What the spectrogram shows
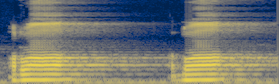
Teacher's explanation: pada ra yang tebal dia lidah menjadi kaku ya karena sifat tebal itu atau karena menaiknya meningginya pangkal lidah dan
